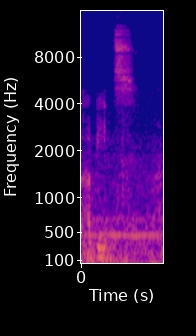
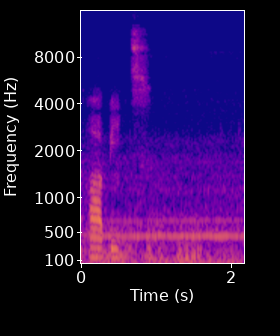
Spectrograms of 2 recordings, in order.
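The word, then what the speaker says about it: apizza: But it's actually pronounced Abitz. Abitz.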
